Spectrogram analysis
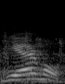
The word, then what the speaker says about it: Guillermo: Guillermo. Guillermo? Guillermo. Yeah, Guillermo?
